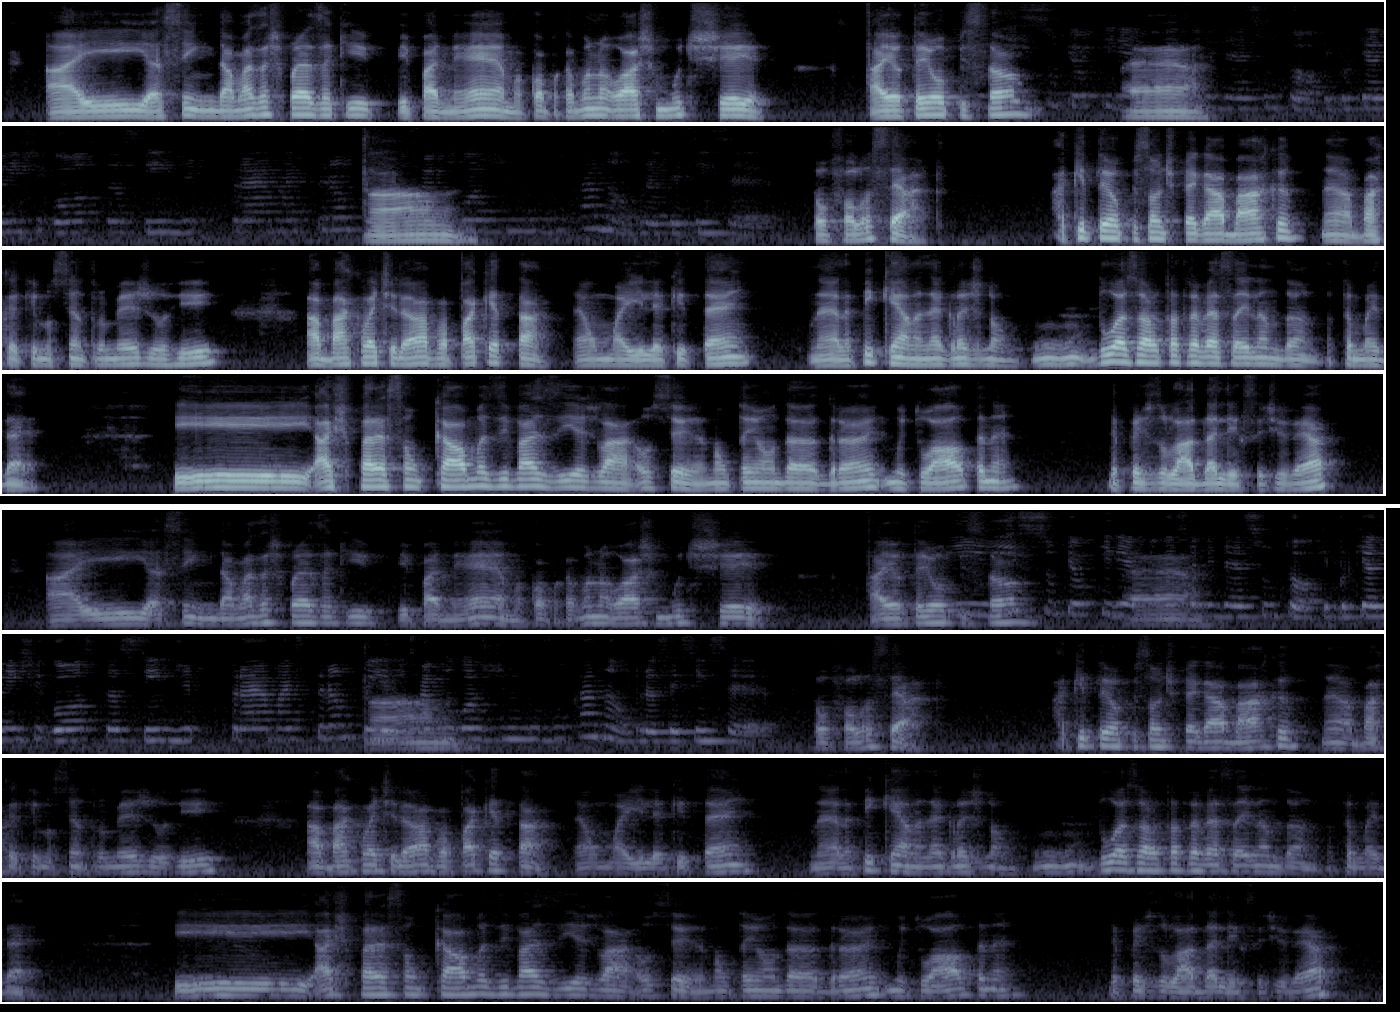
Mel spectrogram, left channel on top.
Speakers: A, on the left; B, on the right.
A: Aí, assim, ainda mais as praias aqui, Ipanema, Copacabana, eu acho muito cheia. Aí eu tenho a opção.
B: Sim, isso que eu queria
A: É.
B: que você me desse um toque, porque a gente gosta assim de praia mais tranquila,
A: Ah,
B: sabe? Não gosto de muvuca, não, para ser sincera.
A: então falou certo. Aqui tem a opção de pegar a barca, né? A barca aqui no centro mesmo do Rio. A barca vai te levar para Paquetá. É uma ilha que tem, né? Ela é pequena, né? Grande não. Um- um, duas horas tu atravessa a ilha andando, pra ter uma ideia. E
B: Legal.
A: as praias são calmas e vazias lá, ou seja, não tem onda grande, muito alta, né? Depende do lado da ilha que você tiver.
